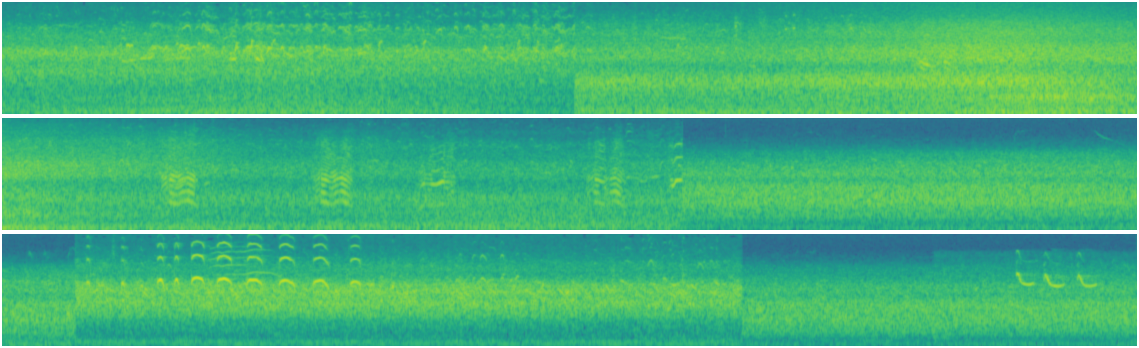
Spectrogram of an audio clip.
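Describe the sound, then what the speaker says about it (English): A huge flock of knot birds gathering at dawn at gravel pits by the Wash on a spring tide, a broad distant roar of wings and calls with scattered chirps, shifting and ending in clearer twittering. "in the dawn light, huge numbers of knot come into the pits"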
